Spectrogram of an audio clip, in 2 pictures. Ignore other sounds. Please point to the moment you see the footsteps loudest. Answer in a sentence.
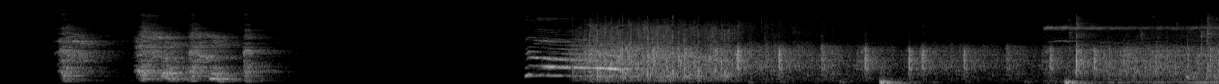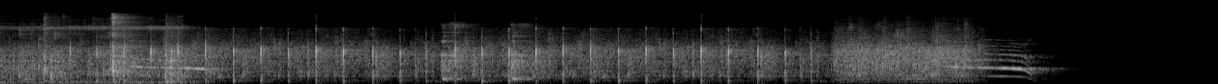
The loudest moment of the footsteps is at 13 seconds.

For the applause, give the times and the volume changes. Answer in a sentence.
The applause can be heard from 5.7 to 22.1 s, getting quieter then louder.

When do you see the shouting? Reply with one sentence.
You can hear the shouting from 5.2 to 6.3 s, from 13.4 to 14.3 s and from 21.5 to 22.6 s.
